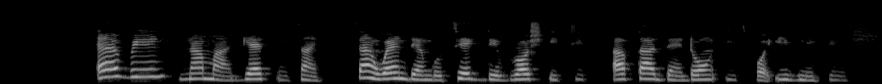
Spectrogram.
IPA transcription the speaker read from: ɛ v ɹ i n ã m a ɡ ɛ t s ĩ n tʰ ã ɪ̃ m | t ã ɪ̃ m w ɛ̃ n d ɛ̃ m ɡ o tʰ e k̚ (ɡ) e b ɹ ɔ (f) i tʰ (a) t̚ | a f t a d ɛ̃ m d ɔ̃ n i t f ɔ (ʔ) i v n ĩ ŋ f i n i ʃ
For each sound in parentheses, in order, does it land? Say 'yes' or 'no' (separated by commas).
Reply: no, no, no, yes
